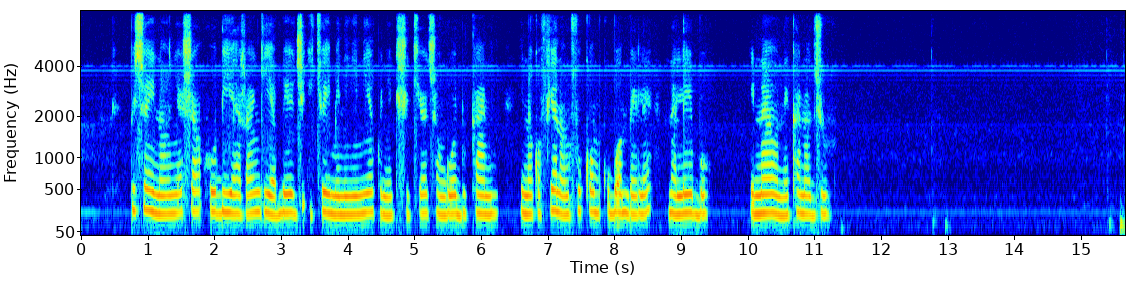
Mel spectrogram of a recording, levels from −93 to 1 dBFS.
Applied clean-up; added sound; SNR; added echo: none; none; none; none.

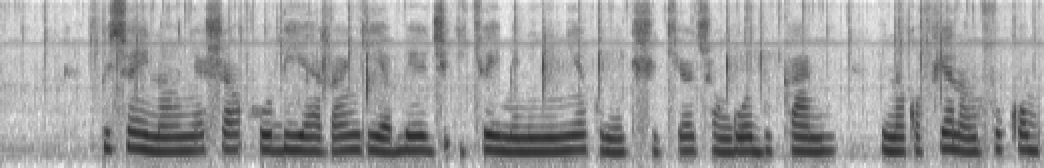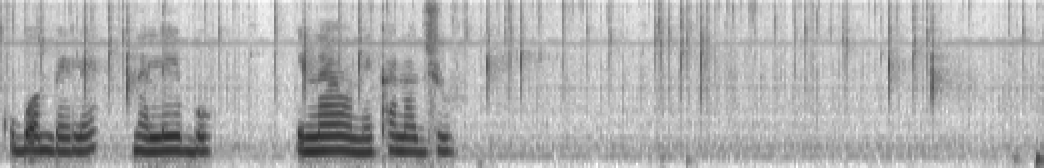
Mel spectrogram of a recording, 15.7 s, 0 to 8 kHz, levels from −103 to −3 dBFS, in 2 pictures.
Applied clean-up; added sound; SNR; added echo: none; Frying (food); 18 dB; none.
